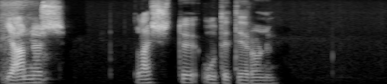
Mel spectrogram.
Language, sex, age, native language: Icelandic, male, 30-39, Icelandic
